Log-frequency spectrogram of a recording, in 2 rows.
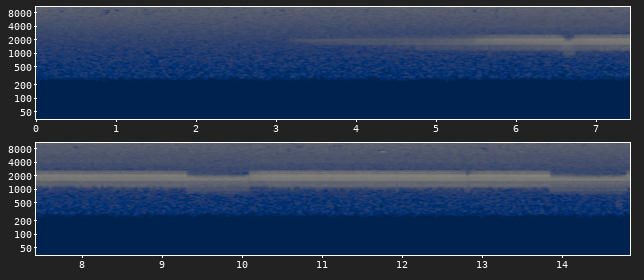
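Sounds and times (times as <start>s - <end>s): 
nightjar giving a long even churr: 3.2s - 14.8s.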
